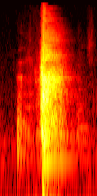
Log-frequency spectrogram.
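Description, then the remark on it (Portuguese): A single human sneeze: a brief, soft intake of breath, then one loud, explosive burst that quickly fades. No talking accompanies it. “Peraí, acho que vou espirrar.”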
